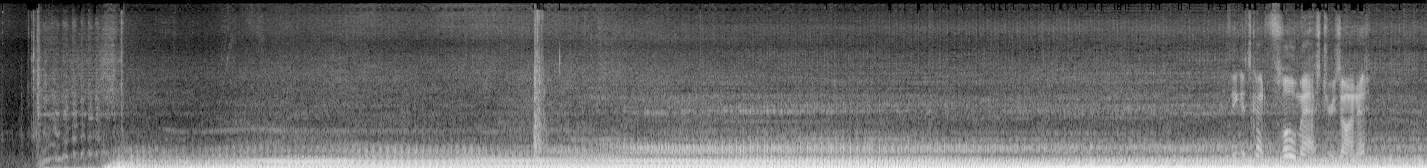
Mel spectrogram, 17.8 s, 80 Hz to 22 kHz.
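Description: A 2009 Ford Mustang with a swapped-in Coyote V8 cranks and fires up, then settles into a loud, steady, deep idle heard up close and outside the car, with a brief voice near the end.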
